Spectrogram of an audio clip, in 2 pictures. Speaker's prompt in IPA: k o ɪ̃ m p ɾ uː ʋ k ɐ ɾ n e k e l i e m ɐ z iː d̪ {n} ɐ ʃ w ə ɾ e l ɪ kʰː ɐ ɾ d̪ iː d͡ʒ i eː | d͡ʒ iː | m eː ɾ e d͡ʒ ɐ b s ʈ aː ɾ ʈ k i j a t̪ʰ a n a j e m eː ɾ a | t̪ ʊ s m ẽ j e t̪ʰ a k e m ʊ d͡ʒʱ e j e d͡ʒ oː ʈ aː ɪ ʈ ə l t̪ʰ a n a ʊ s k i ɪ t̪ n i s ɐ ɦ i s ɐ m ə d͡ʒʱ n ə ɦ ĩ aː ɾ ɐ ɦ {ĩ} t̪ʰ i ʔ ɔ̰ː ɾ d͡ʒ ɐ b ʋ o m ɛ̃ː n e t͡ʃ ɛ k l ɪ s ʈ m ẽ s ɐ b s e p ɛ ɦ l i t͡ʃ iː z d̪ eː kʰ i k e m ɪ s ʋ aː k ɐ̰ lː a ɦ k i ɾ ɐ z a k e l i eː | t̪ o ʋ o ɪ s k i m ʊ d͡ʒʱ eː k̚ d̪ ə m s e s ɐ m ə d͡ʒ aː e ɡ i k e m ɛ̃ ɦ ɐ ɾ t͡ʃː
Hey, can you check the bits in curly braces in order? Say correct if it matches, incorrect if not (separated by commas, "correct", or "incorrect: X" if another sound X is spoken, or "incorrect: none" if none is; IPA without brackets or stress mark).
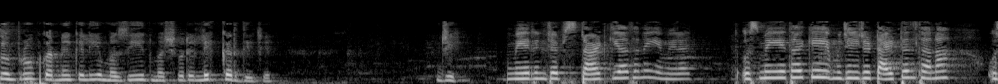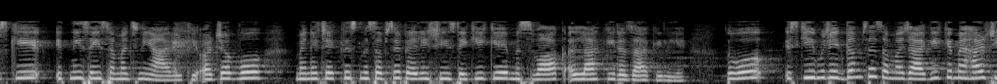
incorrect: m, incorrect: i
